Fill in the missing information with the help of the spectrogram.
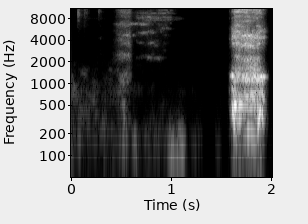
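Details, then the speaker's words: Adult woman with a lingering cough for two or three days after a really bad cold: after a quiet stretch with faint rustling, one sharp, forceful cough. "please forgive my cough been trying to get rid of it for the past like two or three days and prior to that I had a really bad cold"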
